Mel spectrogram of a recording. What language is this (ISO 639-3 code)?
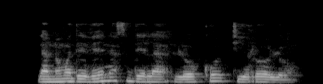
epo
